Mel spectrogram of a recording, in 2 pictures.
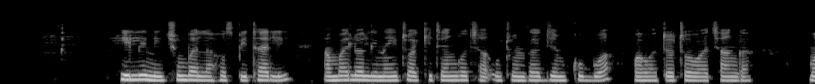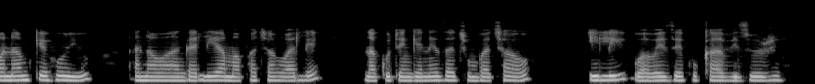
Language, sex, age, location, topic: Swahili, female, 18-24, Kisumu, health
